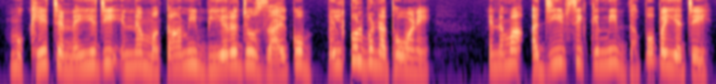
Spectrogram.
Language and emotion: Sindhi, disgusted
